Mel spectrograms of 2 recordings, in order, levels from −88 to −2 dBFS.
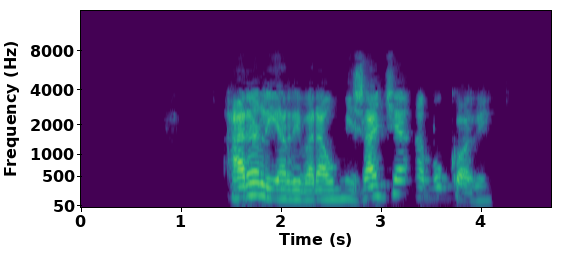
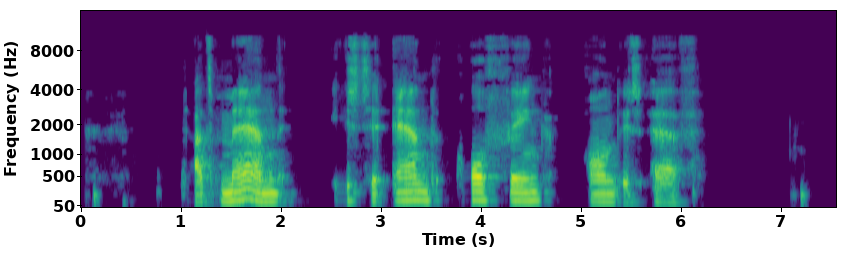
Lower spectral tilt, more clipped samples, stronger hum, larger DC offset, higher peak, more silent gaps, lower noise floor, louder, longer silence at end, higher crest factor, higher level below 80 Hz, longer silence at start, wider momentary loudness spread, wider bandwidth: about the same, -5 dB/octave vs -5.5 dB/octave; neither; neither; neither; second, -10 dBFS vs -2 dBFS; neither; about the same, under -90 dBFS vs under -90 dBFS; second, -28 LUFS vs -19 LUFS; first, 0.65 s vs 0.3 s; about the same, 22 dB vs 20 dB; second, -78 dBFS vs -54 dBFS; first, 1.45 s vs 0.15 s; about the same, 13 LU vs 13 LU; second, 8 kHz vs 10.5 kHz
